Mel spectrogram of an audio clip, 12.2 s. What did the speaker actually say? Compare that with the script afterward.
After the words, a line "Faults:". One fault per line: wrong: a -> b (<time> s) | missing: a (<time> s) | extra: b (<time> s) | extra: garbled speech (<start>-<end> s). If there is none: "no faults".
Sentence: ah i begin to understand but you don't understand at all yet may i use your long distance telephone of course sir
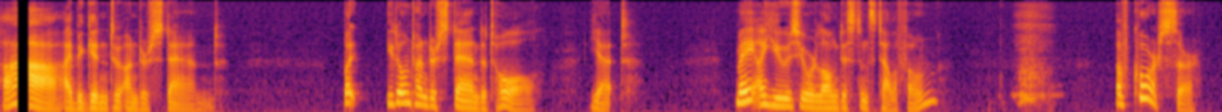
ah i begin to understand but you don't understand at all yet may i use your long distance telephone of course sir
Faults:
no faults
